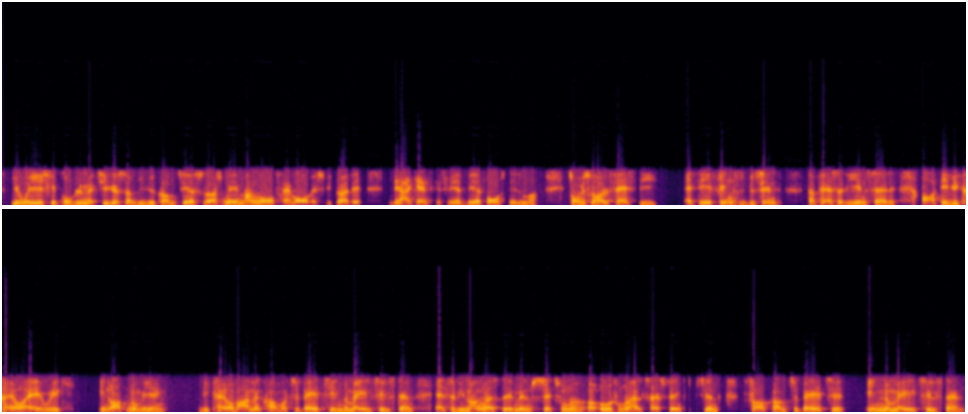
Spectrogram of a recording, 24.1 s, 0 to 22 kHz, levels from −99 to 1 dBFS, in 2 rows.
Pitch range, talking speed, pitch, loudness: 115-135 Hz, 195 wpm, 125 Hz, -19 LUFS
